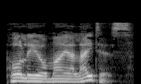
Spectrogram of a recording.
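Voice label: "poliomyelitis", British English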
